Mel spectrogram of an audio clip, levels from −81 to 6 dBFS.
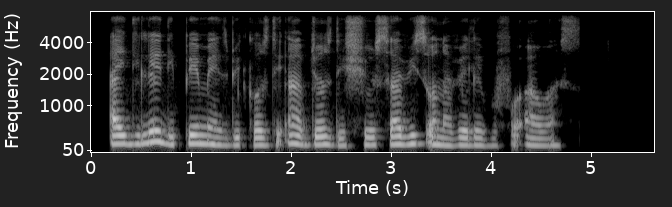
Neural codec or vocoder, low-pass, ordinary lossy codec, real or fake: vocoder, 44.1 kHz, 128 mel bands every 256 samples, BigVGAN v2; 7.2 kHz; none; fake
